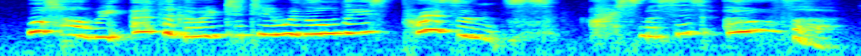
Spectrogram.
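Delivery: high, breathy little fairy; fretting fairy; worried fairy. Acted. Holly worries about presents.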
